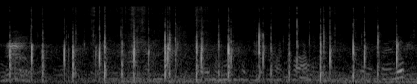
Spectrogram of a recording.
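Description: A few spectators clapping steadily by hand, sharp separate claps several times a second, with faint voices beneath.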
